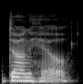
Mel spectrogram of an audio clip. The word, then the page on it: dunghill: American English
